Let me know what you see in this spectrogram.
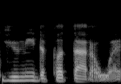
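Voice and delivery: normal talking voice

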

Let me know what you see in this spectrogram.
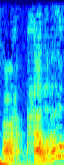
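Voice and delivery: put-on breathy voice of an older woman. Acting out a spooky phone call scenario: older woman's voice. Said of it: "an older woman's voice picks up the phone".

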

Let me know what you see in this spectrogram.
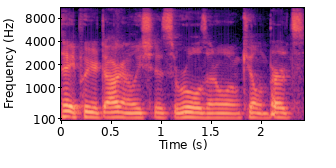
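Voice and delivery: put-on calm voice. Retelling what a birder said to a woman breaking the rules: retelling a very calm request. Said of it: "he very calmly says".

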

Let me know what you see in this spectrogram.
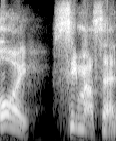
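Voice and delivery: very high-pitched, loud hollered shout. Showing how to shout someone's name out, as a shouted call. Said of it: "How do you say it though when you shout it out?".

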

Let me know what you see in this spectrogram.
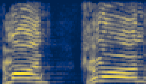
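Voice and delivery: very high, drawn-out cattle call. Imitating how another man calls the cows, imitating his higher voice. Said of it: "try to get my voice up higher like his".

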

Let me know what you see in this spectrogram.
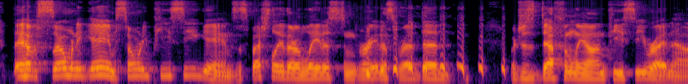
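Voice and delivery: high, plainly sarcastic, tongue-in-cheek tone. Video host talking about the games on a new launcher, sarcastic. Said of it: "I'm being sarcastic".

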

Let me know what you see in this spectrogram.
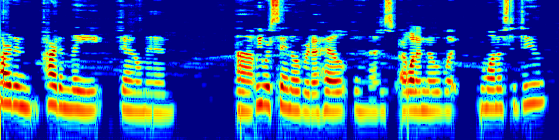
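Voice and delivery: timid, very meek voice. Approaching soldiers already at work to offer help: very meek voice. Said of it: "in a very meek voice".

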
